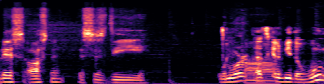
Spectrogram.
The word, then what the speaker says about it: Woundwort: How do you pronounce the name of this, Austen? This is the Woundwort.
